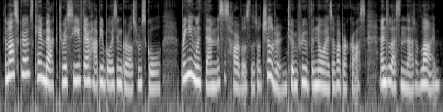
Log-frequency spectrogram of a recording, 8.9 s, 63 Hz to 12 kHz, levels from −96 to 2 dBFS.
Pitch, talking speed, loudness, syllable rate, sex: 240 Hz, 210 wpm, -18 LUFS, 6.0 syllables/s, female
